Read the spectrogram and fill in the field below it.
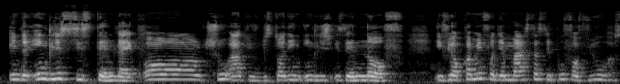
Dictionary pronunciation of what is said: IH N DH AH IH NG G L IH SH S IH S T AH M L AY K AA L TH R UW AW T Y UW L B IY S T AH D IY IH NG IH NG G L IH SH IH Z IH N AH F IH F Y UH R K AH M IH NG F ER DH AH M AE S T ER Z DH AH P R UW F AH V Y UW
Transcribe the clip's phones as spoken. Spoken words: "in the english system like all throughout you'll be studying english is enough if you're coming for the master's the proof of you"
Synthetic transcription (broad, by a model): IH N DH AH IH NG G L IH SH S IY S T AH M L AY K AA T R UW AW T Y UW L B IY S T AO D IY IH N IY NG G L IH SH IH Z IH N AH F IH F Y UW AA K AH M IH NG F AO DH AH M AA S T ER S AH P UW F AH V Y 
